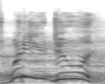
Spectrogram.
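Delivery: high-pitched mimic of someone catching you idle; Kathy. Husband quoting Kathy catching him on his phone, high-pitched imitation. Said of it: "then Kathy comes up and".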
